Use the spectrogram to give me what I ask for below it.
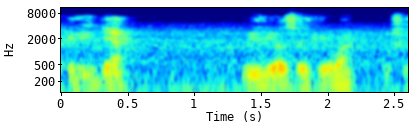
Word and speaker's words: Elías: Se pronuncia Eliyá, mi Dios es Jehová.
